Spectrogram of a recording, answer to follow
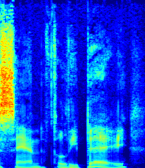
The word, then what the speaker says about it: San Felipe: Well, you would pronounce all the letters, so it'd be San Felipe. Okay. I'm learning something every day. Anyway, they're supposedly going to San Felipe to fish.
